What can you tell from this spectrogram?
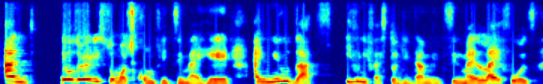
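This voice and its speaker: A woman's voice: mid-range voice, lively intonation, normal speed, mellow, rough recording. A Nigerian woman in her twenties telling a personal story in a candid, emotional way, often repeating words for emphasis. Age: 20s. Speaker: podcast guest. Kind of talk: casual storytelling chat.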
